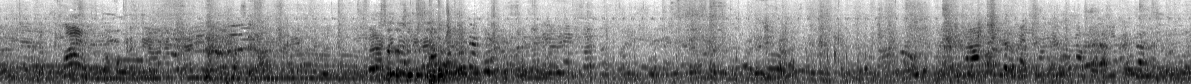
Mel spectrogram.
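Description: Several women talk and laugh together nearby.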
